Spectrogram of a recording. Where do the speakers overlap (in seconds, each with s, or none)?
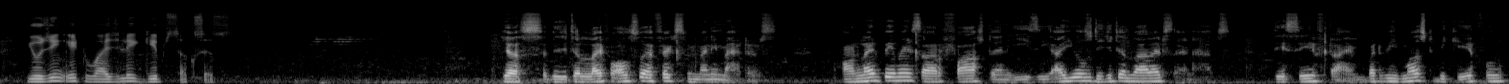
none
